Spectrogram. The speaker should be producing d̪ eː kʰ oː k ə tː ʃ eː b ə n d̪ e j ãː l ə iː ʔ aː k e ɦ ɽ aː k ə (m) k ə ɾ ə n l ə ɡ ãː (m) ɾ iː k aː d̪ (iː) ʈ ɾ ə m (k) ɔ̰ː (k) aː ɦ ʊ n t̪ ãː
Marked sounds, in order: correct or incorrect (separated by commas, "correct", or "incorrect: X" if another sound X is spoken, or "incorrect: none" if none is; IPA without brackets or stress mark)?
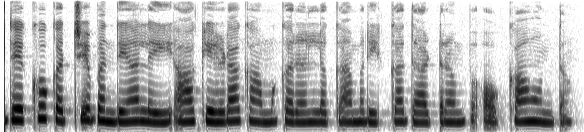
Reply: correct, correct, incorrect: aː, incorrect: p, incorrect: kʰ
